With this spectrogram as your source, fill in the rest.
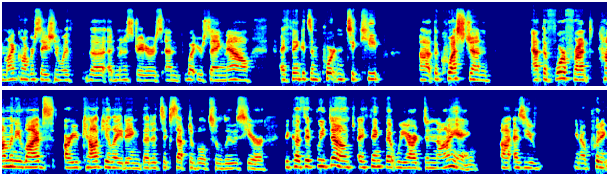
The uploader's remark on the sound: Recorded on May 20, 2020 as part of the IAH's Zoom Talks Series.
